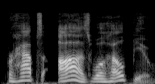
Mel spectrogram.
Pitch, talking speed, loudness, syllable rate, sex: 140 Hz, 190 wpm, -17 LUFS, 4.7 syllables/s, male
